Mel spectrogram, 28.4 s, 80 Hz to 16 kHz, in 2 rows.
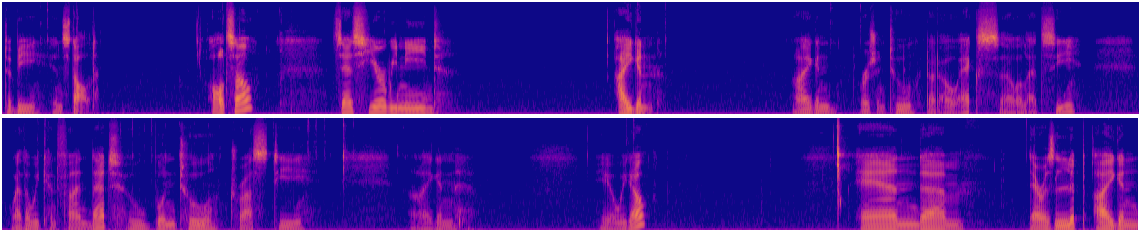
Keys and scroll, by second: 11.0 ctrl+v, 11.1 ctrl+c, 15.0 ctrl+a, 15.9-18.9 typing, 19.5 ctrl+v.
